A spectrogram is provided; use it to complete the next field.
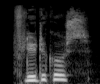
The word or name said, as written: flyttegods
